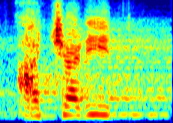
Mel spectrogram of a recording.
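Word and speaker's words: אחרית: Postreros es arit, así como suena con ch. Se pronuncia ait, aharit.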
